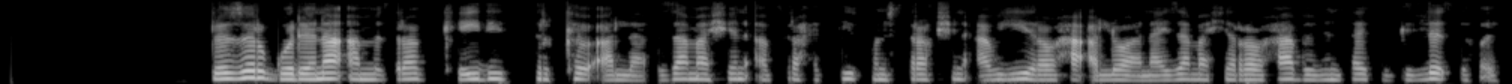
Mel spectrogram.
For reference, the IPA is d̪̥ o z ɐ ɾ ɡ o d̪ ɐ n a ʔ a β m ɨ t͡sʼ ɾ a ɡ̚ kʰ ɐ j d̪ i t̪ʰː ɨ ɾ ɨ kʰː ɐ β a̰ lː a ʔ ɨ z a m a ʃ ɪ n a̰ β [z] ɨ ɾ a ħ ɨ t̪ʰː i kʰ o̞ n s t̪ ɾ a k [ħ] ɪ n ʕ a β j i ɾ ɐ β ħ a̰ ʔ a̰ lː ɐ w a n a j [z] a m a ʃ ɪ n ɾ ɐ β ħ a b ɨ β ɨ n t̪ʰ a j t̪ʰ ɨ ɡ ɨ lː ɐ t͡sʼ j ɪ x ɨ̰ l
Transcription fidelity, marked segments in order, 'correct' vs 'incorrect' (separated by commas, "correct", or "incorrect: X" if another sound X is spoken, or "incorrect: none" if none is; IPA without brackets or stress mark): incorrect: s, incorrect: ʃ, correct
